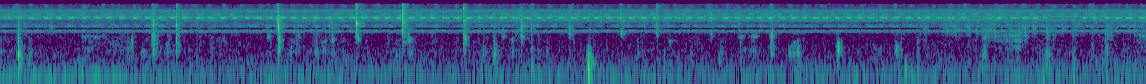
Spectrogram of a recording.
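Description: Crickets chirping in a steady, even, high-pitched pulse of about four or five chirps a second, with scattered soft clicks and squelches of a hand mixing rice and curry on a plate.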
